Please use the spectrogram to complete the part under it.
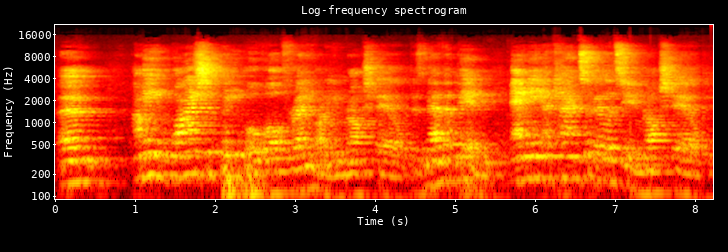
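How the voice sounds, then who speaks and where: A man's voice: a little high, very animated, normal speed, fairly bright tone. A man in the audience putting a blunt, accusatory challenge from the floor at a public meeting. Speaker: audience member asking a question. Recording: very echoey hall, distant microphone.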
